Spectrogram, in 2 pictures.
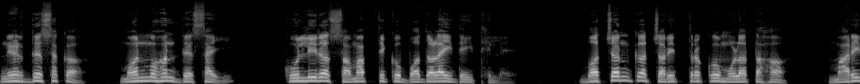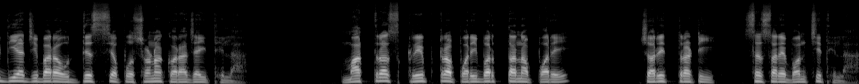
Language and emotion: Odia, neutral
